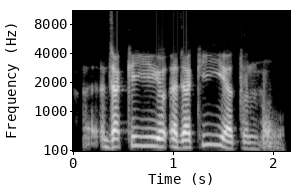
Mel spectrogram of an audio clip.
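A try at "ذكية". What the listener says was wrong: জাকিয়াতুন না, জালের উচ্চারণ জাল, জিহ্বাটাকে জাকিয়াতুন শুধু একটু বের করবেন, বের করে উপরের দাঁতের মাথার সাথে লাগাবেন, আগার সাথে লাগাবেন জিহ্বাটাকে।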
